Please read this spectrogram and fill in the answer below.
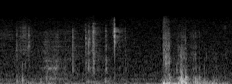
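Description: Plastic bag crinkling and crackling in irregular little clicks as it is handled, with a louder cluster of dull knocks near the end.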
